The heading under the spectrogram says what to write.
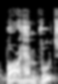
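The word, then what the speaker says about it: Borehamwood: Tegen Bor, Borham Wood, zeg ik dat goed? – Ja half zeven.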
